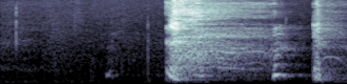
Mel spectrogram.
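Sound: coughing fit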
